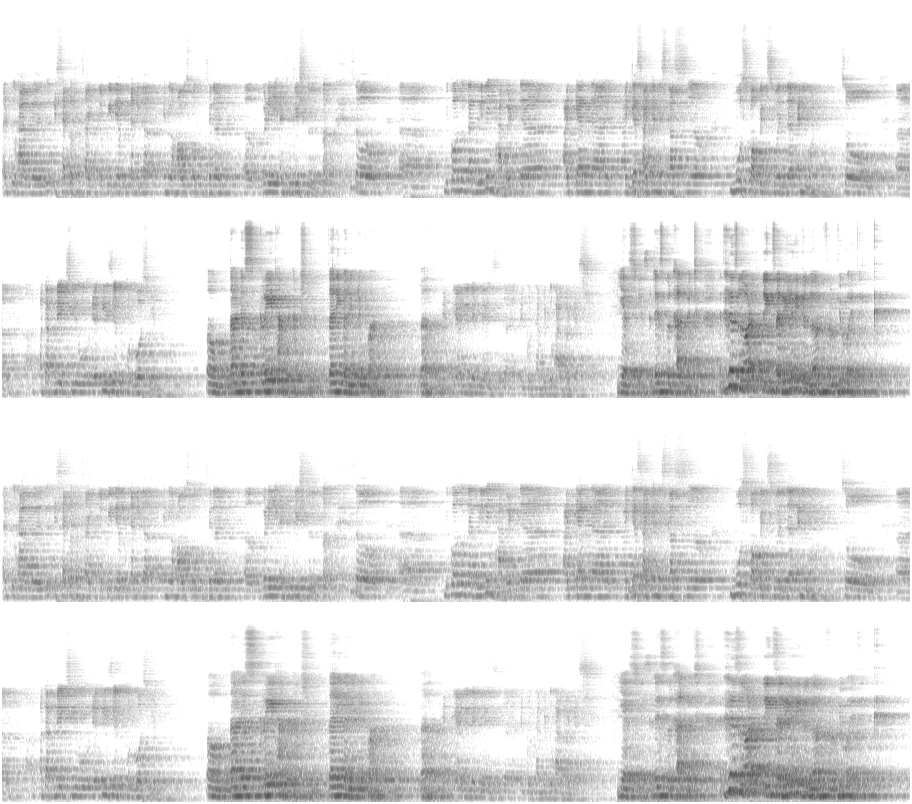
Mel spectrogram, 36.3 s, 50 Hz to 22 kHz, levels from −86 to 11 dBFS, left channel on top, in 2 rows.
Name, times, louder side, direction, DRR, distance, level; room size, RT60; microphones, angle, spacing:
voice 1, 0.0-4.5 4.8-7.5 7.9-8.5 8.8-10.9 11.2-14.3 14.6-16.3 16.8-17.4 17.9-18.4 18.6-21.3 23.3-23.6 25.4-25.7 26.4-29.9 30.3-30.6 32.8-33.0, left 1 dB, 15° left, -3 dB, 1.2 m, -42 dB
voice 2, 22.2-26.0 26.5-26.9 30.5-35.7, left 1 dB, 60° left, -3 dB, 3.0 m, -29 dB
18.0 x 8.0 x 9.3 m, 2.5 s
head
